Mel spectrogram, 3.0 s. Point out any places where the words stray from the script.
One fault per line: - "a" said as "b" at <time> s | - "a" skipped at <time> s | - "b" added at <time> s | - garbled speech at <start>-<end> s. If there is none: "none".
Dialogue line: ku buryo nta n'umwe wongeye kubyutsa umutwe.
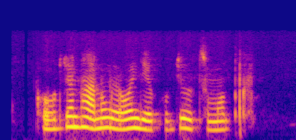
none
